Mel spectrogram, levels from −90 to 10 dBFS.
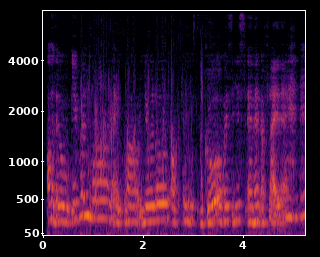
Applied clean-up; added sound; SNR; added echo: neural separator model SepFormer DNS4.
